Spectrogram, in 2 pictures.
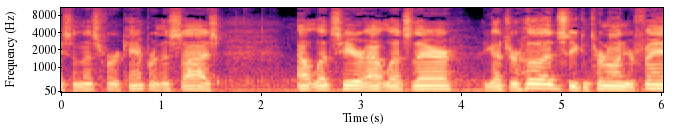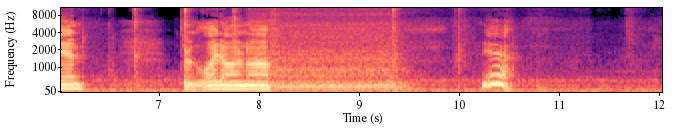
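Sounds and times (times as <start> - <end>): exhaust fan whirring: 0.0 - 12.0.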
